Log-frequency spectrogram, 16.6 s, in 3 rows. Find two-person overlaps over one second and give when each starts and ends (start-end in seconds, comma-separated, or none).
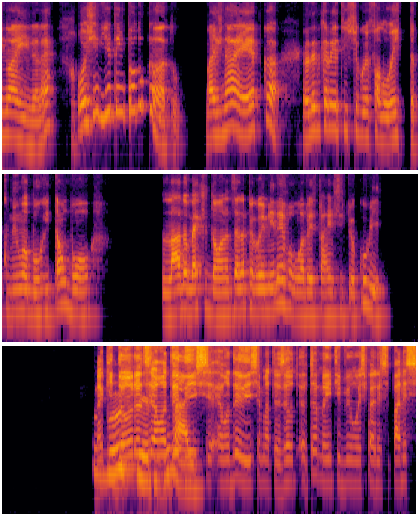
12.3-13.9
